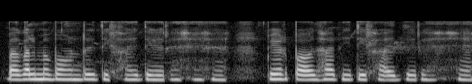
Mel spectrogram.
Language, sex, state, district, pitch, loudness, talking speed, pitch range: Hindi, female, Jharkhand, Palamu, 225 Hz, -18 LUFS, 175 wpm, 220-235 Hz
